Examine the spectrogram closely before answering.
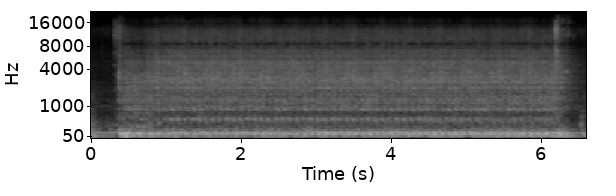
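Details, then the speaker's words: Flood-damaged 1979 Chevrolet Camaro Z28 V8 just started after fuel pump replacement and carburetor hard line refit, exhaust dried out, before oil change: deep steady rumble settling into even idle, no misses or knocks; normal idle. "Now we can get a little bit better idea of how well she runs. Looks like the exhaust has dried out."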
